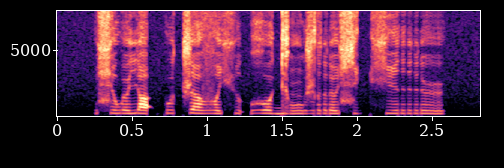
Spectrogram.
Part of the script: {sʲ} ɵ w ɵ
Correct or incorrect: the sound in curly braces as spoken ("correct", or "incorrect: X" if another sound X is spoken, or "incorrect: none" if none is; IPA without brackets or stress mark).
incorrect: ɕ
